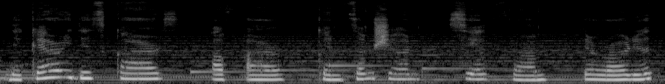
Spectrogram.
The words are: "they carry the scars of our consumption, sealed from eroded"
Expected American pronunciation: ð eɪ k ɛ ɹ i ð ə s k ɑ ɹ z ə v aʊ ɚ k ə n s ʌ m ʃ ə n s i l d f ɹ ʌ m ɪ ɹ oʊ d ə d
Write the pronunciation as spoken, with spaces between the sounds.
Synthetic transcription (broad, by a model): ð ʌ k ɛ ɹ i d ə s k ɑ ɹ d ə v aʊ ɚ k ə n s ʌ m ʃ ə n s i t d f ɹ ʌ m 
